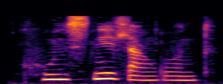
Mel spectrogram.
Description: Dies ist das normale Sprechtempo!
